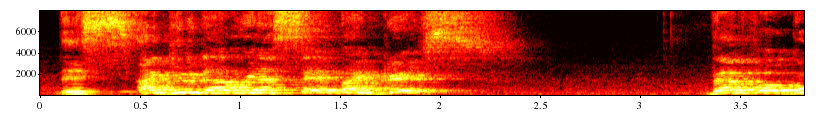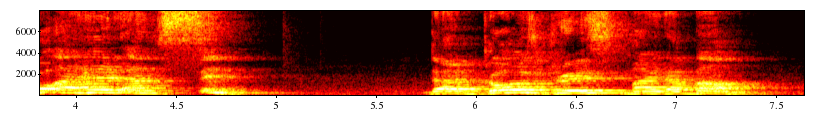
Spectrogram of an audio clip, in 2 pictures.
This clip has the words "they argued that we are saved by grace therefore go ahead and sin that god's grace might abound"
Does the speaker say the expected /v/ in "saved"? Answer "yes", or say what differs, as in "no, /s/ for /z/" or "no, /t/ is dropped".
no, /v/ is dropped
